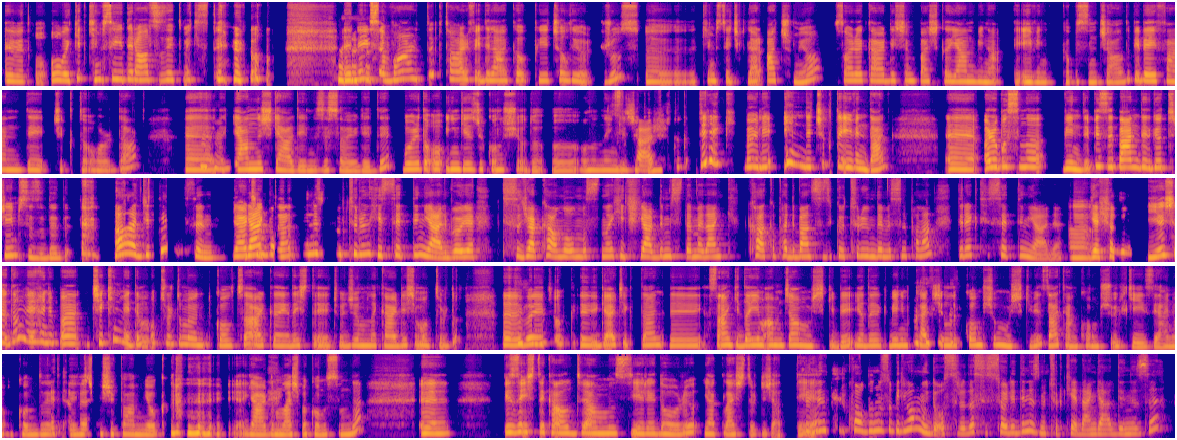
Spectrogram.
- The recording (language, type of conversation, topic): Turkish, podcast, Dilini bilmediğin hâlde bağ kurduğun ilginç biri oldu mu?
- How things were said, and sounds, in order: laughing while speaking: "istemiyorum"; chuckle; "çalıyoruz" said as "çalıyorruz"; tapping; surprised: "A, ciddi misin?"; chuckle; other background noise; "götüreyim" said as "götürüyüm"; chuckle; chuckle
